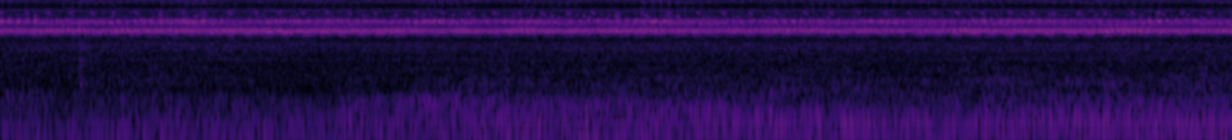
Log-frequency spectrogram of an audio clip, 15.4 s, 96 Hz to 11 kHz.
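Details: Nighttime crickets on Jeju Island, South Korea, 15 August 2024, singing through a lightning storm: a constant high pulsing trill persists beneath stronger low rumbling noise that swells midway, with a brief tick early on.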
